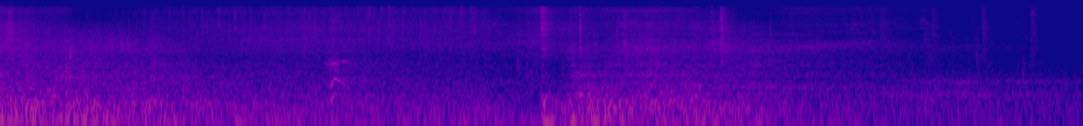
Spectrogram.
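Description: A Confringo fire spell in Hogwarts Legacy on Xbox Series X bursts into a muffled explosion with a rumbling roar that slowly fades, heard over game background sound with no speech.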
